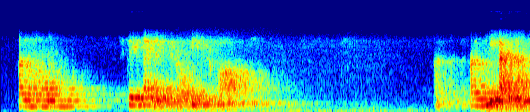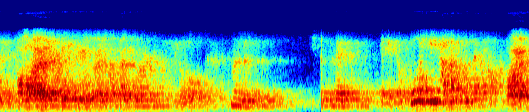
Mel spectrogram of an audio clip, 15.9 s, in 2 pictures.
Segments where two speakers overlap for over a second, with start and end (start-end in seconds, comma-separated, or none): 8.2-9.9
